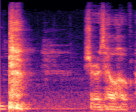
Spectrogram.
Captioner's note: Hank scoffs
